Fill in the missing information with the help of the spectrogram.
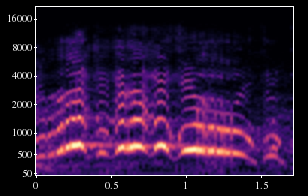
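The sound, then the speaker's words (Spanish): A human voice imitates a pigeon's cooing with a series of warbling, rising-and-falling coos, fairly loud, with no other sounds around it, from a member of the Pontevedra carnival murga As Palomas de Pontevedra at the 29th comparsas contest in O Grove. “Somos as palomas de Pontevedra.”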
